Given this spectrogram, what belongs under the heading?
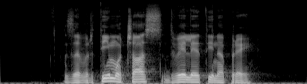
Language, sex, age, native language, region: Slovenian, male, 18-29, Slovenian, Coastal Karst region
